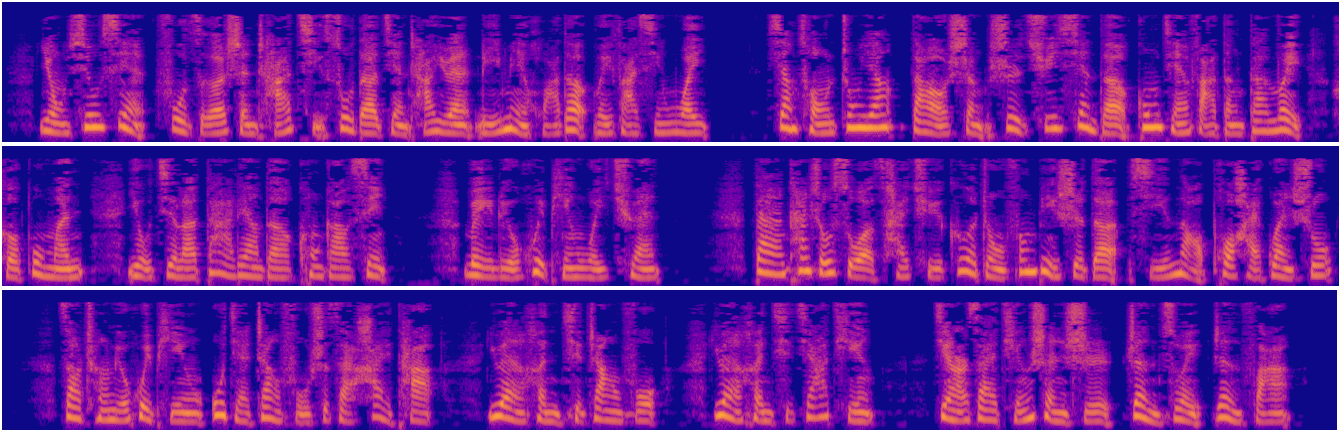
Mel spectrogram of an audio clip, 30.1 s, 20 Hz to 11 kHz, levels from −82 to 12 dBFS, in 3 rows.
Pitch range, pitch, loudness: 170-260 Hz, 210 Hz, -21 LUFS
